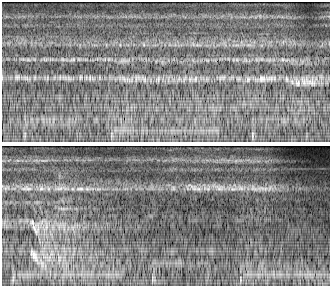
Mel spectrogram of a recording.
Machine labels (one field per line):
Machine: slide rail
